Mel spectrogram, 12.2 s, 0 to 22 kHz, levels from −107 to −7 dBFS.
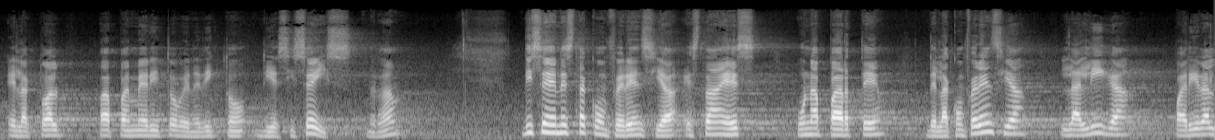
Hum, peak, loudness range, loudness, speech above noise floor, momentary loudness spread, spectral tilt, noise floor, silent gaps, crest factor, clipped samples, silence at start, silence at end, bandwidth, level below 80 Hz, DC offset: none; -4 dBFS; 6 LU; -22 LUFS; 27 dB; 15 LU; -5.5 dB/octave; -49 dBFS; none; 18 dB; under 0.1%; 0.1 s; 0 s; 16.5 kHz; -58 dBFS; under 0.1%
